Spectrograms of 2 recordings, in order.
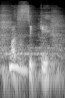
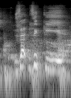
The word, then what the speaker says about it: tzatziki: And Daddy's eating some lamb with some asiki. Tzatziki. What is it? How do you pronounce it?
